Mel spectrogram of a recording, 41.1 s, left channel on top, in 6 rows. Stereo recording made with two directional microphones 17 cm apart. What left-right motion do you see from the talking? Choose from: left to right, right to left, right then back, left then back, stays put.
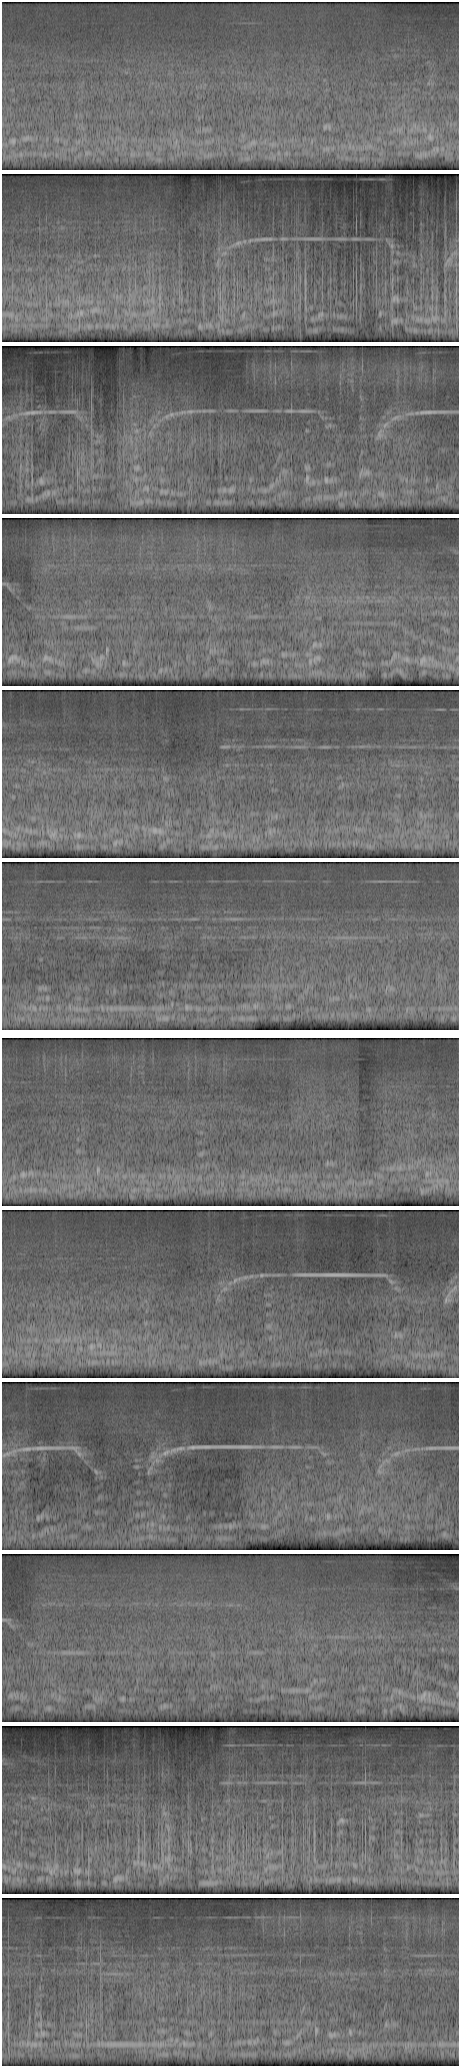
left to right.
